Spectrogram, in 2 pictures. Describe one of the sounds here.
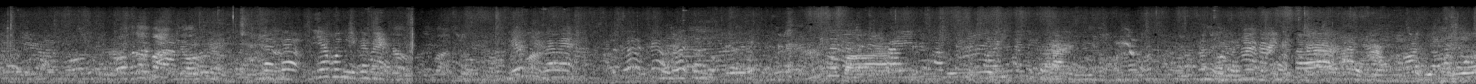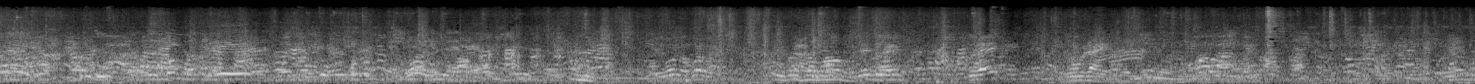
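A crowd of men and women chatter all around outdoors.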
